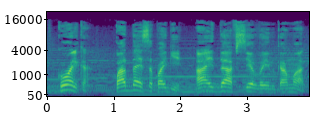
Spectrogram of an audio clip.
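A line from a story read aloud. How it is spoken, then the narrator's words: Shouted. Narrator (Russian): крикнул парень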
